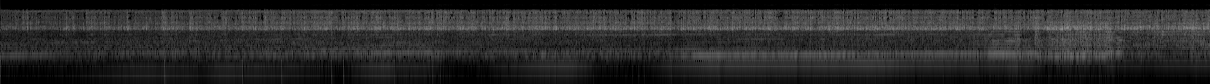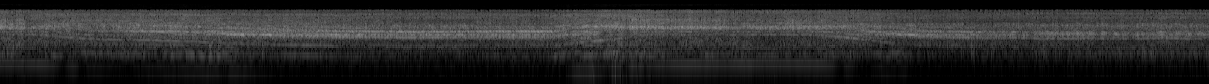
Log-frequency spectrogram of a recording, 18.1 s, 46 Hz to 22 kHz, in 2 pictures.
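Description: A cheap eBay electric motor runs at 3 volts, a close steady high whine with a gear-like buzz whose pitch dips and rises as the shaft is loaded and released.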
